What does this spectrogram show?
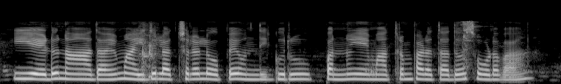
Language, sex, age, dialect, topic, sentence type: Telugu, female, 18-24, Utterandhra, banking, statement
